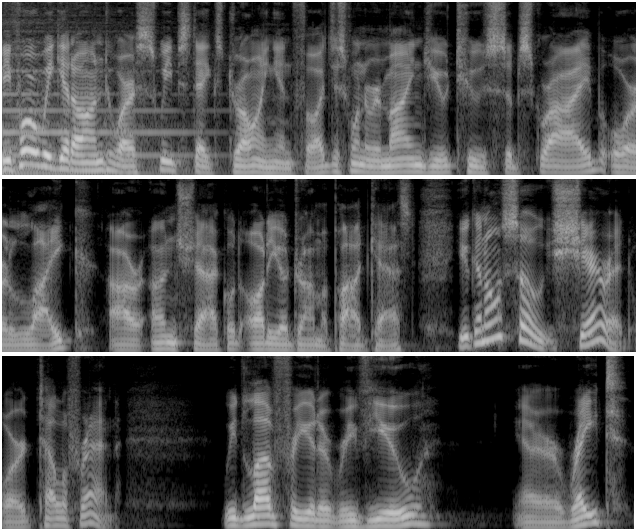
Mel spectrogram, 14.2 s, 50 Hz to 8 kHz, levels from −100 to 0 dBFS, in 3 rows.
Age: 50-69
